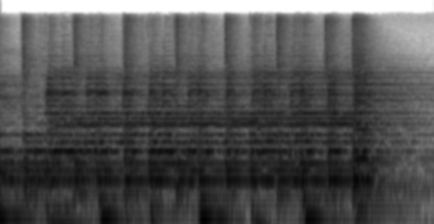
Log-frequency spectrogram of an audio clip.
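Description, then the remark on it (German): An upbeat German Schlager song plays at a fairly loud level, with a steady thumping beat and bright, full instrumentation that starts to fade near the end. “Wir haben das Lied gehört”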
